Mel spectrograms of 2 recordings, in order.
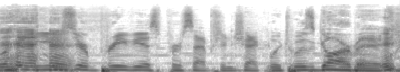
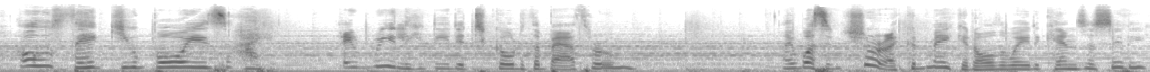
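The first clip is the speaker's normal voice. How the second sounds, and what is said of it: Old lady character voice. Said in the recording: “how's the old lady accent? Did I sell it?”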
